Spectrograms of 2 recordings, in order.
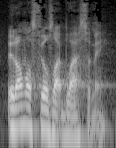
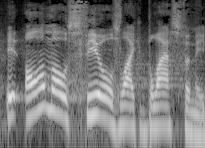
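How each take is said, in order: First: Said in the usual way. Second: Slow, higher emphasis landing on "almost"; emphatic. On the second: Real, not acted. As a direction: stress on "almost", pitched high and drawn out. Preacher reacts to his mock song.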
